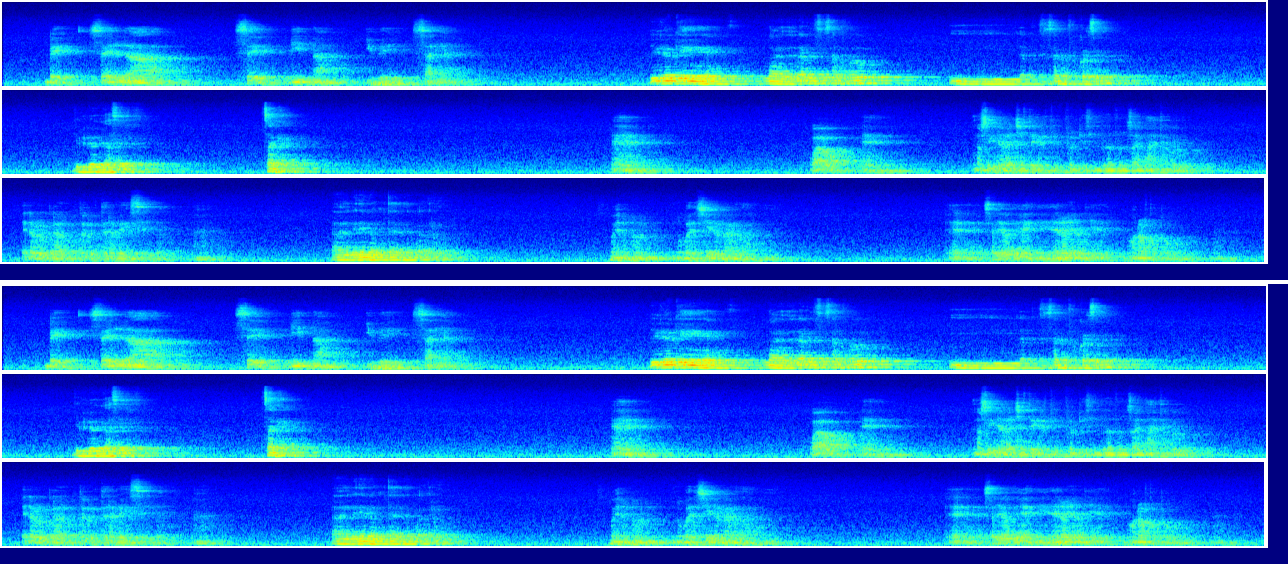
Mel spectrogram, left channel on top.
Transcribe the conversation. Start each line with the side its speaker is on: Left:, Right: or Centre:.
Right: B. Zelda. C. Midna. Y D. Saria.
Left: Yo creo que la verdadera princesa del juego Y la princesa de nuestros corazones, yo creo que va a ser Zarya.
Right: Eh, wow. Eh, no sé quién habrá hecho este casting porque sin duda tú no sabes nada de este juego. Eh, La, ro- la respuesta correcta era B. Zelda. Ah,
Left: Ah, lo tenía en la punta de la lengua, te lo juro.
Right: bueno, no, no pareciera, la verdad. Eh, eh, o sea, ya no tienes ni dinero, ya no tienes honor tampoco. Eh,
